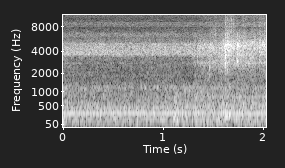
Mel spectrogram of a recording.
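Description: Kitchen sink tap turned on about one and a half seconds in, water starting to run for rinsing fresh blueberries, over a steady hum.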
